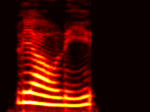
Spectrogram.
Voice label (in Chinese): "料理", Chinese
